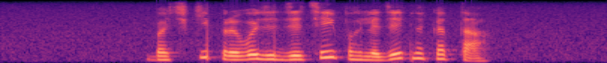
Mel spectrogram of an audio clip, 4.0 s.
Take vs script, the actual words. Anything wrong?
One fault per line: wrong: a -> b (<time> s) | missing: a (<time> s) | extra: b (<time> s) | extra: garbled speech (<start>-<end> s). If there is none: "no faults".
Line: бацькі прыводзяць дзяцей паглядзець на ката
no faults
